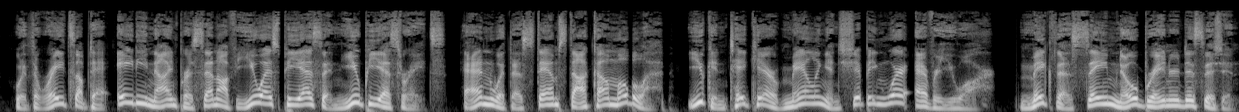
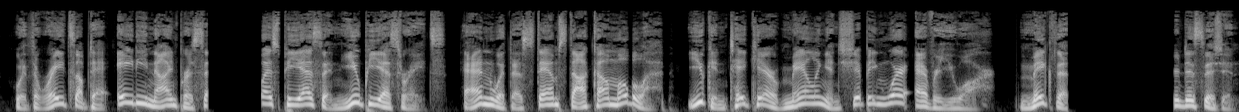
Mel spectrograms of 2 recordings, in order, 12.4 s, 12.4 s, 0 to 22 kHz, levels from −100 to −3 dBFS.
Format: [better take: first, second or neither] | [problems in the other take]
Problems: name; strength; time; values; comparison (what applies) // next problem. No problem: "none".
first | audio cutting out; at 2 s for 0.5 s and at 11 s for 1 s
